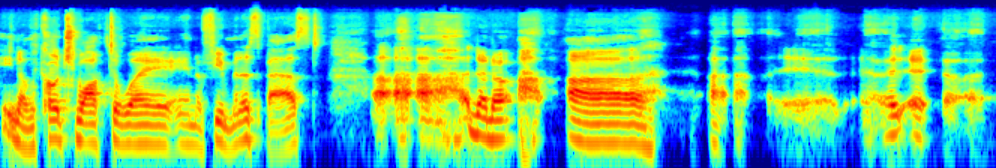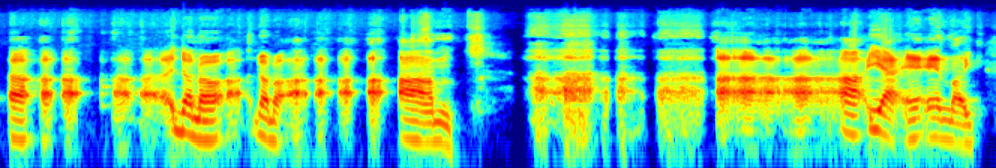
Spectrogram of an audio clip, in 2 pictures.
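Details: Adult man who stutters, speaking in a real podcast interview, with filled pauses and repetitions heard; stuttering.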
